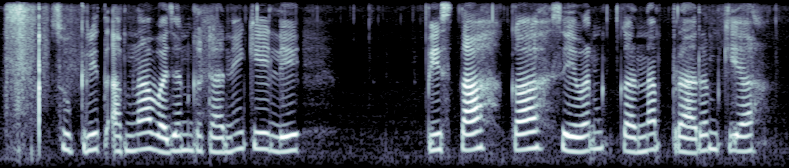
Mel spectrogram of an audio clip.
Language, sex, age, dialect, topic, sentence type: Hindi, female, 25-30, Garhwali, agriculture, statement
